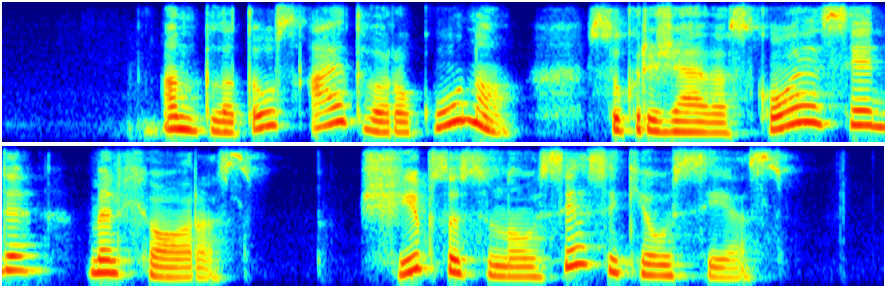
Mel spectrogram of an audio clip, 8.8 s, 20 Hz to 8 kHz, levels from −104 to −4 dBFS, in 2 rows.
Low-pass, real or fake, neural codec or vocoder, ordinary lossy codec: 7.2 kHz; real; none; Opus, 24 kbps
